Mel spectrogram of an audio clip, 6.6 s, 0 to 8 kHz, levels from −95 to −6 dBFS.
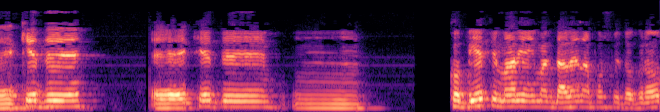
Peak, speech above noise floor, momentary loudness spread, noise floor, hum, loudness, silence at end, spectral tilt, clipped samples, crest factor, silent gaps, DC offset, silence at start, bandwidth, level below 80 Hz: -2 dBFS; 45 dB; 16 LU; -63 dBFS; none; -18 LUFS; 0 s; -8.5 dB/octave; under 0.1%; 16 dB; 4.20-4.50 s; under 0.1%; 0 s; 6 kHz; -60 dBFS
